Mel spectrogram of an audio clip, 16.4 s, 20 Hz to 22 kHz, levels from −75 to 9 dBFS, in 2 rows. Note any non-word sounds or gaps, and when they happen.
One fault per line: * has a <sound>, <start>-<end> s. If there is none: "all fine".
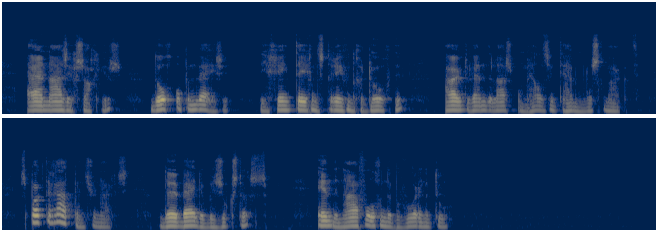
all fine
